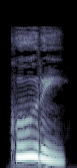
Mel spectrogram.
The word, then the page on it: ಕುರಿ: kannada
